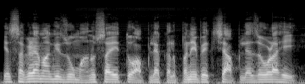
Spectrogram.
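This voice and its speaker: Man reading older auntie, shaky and hushed, frightened. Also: fairly low pitch, steady tone, fast, natural voice. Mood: fearful. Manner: trembling, hushed.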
